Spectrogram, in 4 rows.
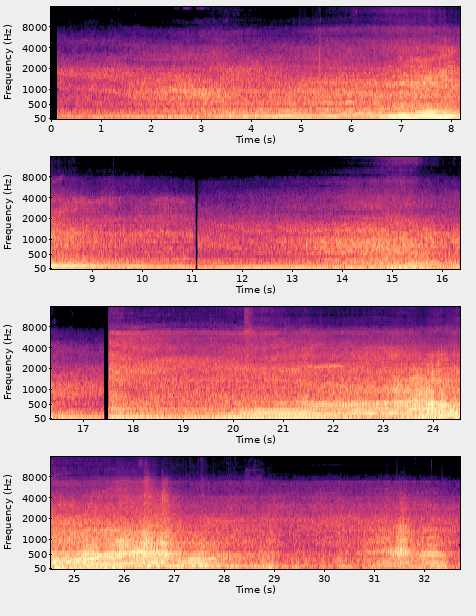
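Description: Supercar engines on a city street, in three spliced clips. First a car passes with its engine note rising, loudest about seven seconds in. Then a Lamborghini Urus's twin-turbo V8 rumbles low and steady. After a cut, an engine revs up through several rising sweeps as it accelerates hard, loudest a few seconds before the end.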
